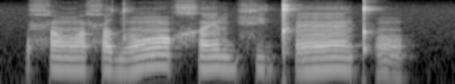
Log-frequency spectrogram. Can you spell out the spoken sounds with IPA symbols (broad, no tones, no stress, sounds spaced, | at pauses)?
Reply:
ħ õː ħ o d õː χ ẽ b fʲ u kʼ ɛ̃ː kʼ õ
